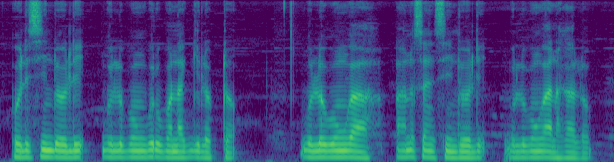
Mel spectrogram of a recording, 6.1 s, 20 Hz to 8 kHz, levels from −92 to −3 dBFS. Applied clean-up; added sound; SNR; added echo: none; none; none; none.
